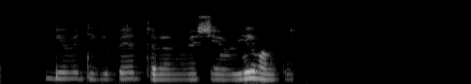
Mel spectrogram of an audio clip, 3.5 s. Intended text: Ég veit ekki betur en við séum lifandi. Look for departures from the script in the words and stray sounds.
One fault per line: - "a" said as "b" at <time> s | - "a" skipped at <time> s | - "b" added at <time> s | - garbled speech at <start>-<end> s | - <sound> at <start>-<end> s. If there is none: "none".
none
